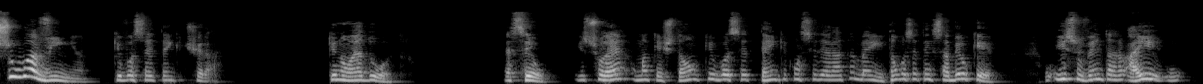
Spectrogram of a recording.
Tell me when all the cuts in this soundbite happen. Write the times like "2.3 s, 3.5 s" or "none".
1.0 s, 5.6 s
